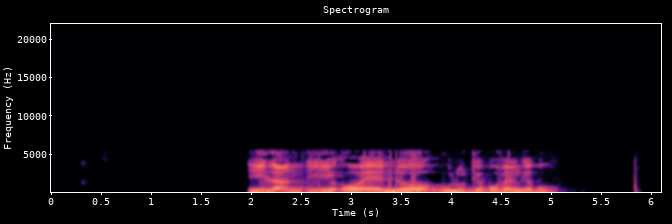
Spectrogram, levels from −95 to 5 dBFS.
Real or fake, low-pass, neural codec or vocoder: real; 5.4 kHz; none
